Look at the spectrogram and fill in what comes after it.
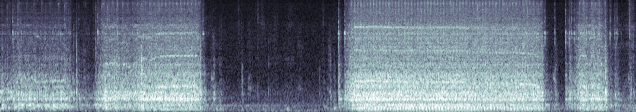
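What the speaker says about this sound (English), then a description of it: "So I'm starting about here and stitching all the way around to the end, back tacking as we go." A sewing machine stitches around a seam with back tacking, running in long steady buzzing bursts that stop for a few seconds and restart, close and clear with no talk.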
